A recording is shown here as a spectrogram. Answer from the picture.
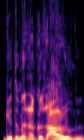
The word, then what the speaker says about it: croissant: Or it's like Americans eating croissants. – You mean a croissant? – I guess you could pronounce it like that if you're dumb.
